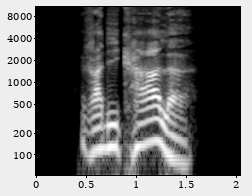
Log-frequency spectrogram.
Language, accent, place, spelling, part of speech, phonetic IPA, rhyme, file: German, Germany, Berlin, radikale, adjective, [ʁadiˈkaːlə], -aːlə, De-radikale.ogg
- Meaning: inflection of radikal: 1. strong/mixed nominative/accusative feminine singular 2. strong nominative/accusative plural 3. weak nominative all-gender singular 4. weak accusative feminine/neuter singular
